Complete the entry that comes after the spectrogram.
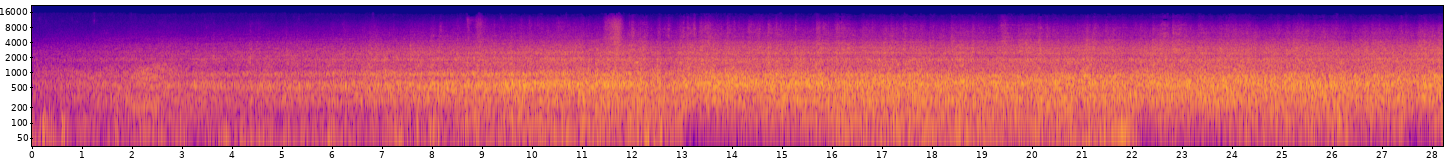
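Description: Diesel-hauled freight train of loaded bulk tank wagons rolling past: a steady rumble of steel wheels on rail, with clattering over the rail joints. It grows louder over the first ten seconds or so as the wagons come nearer, then runs steadily.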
